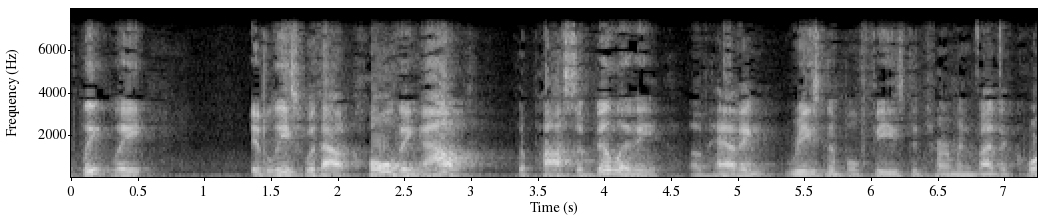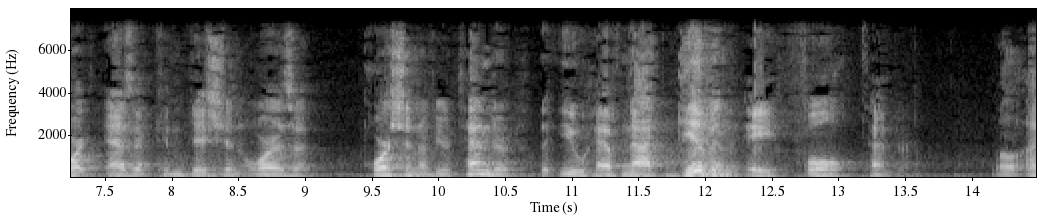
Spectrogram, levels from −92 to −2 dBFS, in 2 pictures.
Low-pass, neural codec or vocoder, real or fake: 7.2 kHz; none; real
